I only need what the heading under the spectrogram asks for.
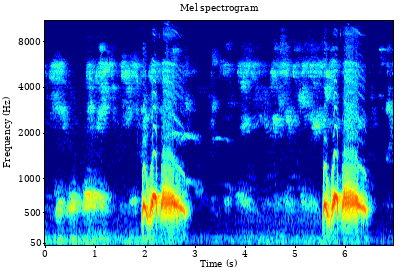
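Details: Northern spotted dove with a 'còi bổi' voice, used to provoke rival birds. A softer low coo leads into two loud phrases, each a wavering stuttered onset and a held mellow coo, spaced about 3.5 seconds apart.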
